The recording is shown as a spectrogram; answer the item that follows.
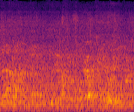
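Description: Crowd of people chatting, with a few short, high-pitched calls rising above the murmur.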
